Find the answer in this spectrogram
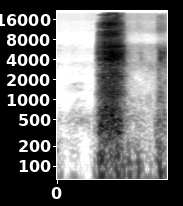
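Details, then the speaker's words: One of a series of sneezes: a single sudden, explosive burst of air after a quiet pause. "I thought I'd uh put something together and give you some more sneezes here here it goes"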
